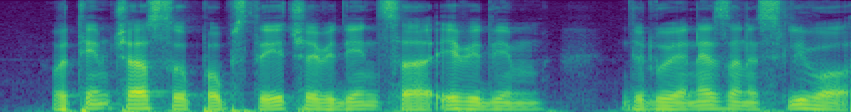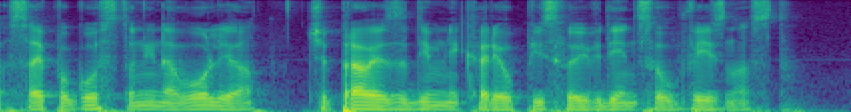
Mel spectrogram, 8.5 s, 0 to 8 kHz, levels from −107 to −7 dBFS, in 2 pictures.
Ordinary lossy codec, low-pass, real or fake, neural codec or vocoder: none; none; real; none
